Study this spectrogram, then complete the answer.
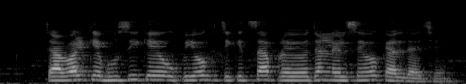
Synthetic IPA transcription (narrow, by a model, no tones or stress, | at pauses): t͡ʃaʋəlkebʱusikeupjoɡt͡ʃɪkɪt̪sapɾəjod͡ʒənlelseɦokɛld͡ʒajt͡ʃʰe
